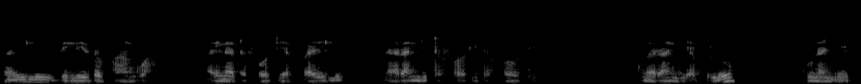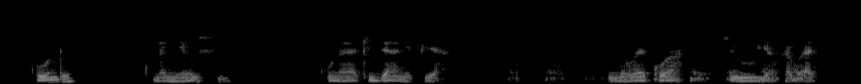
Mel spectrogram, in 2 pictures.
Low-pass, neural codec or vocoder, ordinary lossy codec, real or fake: 3.6 kHz; none; AAC, 32 kbps; real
